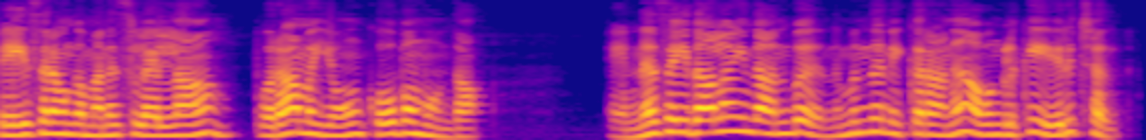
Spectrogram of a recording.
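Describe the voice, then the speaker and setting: A firm, caring young husband, read by a woman storyteller who speaks in a steady, reassuring way. The voice sits fairly high, and the recording is dull and lo-fi. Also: moderate pace, lightly acted. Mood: soothing.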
